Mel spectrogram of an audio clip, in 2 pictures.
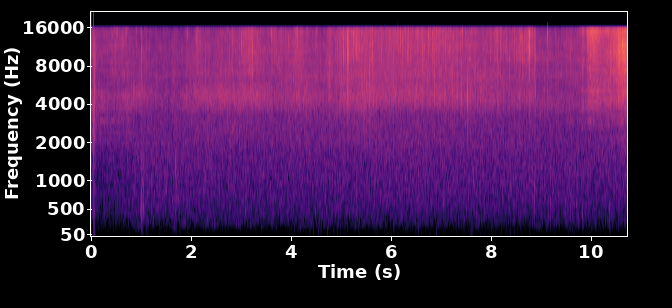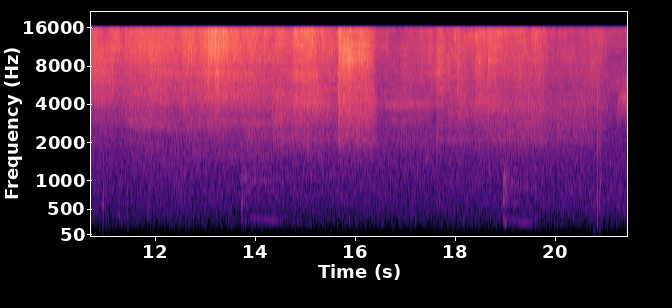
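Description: Crocodile arm searing on a hot black iron griddle plate over a campfire, its juices and fat sizzling with a steady hiss. The hiss swells louder about halfway through.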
